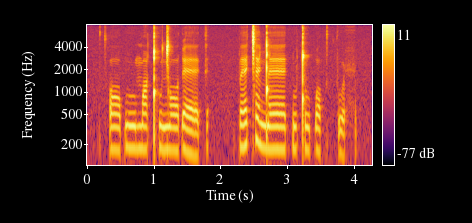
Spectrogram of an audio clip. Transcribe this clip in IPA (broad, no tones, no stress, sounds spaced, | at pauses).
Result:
t͡sʼ ɔː ɓ uː m ɑ ǃʰ u ŋ͡ǀ ɔː ɗ ɛː k | p ɛ ǀ ɛ ŋ͡ǃ ɛː k͡p u ǃ u ɓ ɔ k t͡sʼ u ħ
